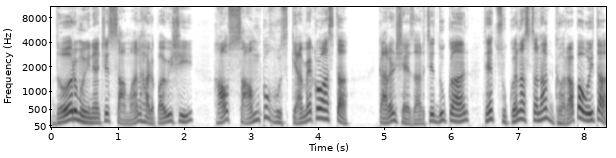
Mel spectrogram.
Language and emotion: Goan Konkani, happy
